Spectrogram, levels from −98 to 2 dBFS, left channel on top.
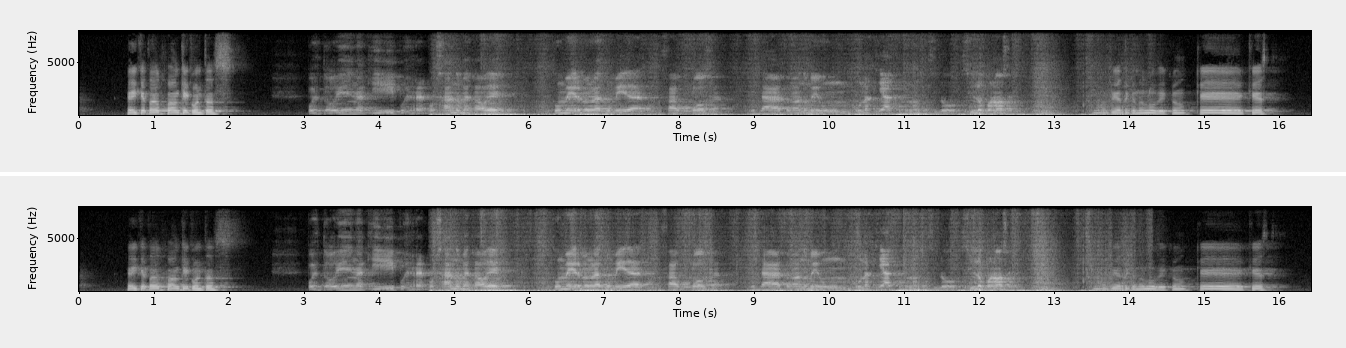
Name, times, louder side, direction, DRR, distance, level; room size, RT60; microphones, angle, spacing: voice 1, 0.6-2.0 13.5-15.8, left 2 dB, 45° left, 9 dB, 1.2 m, -25 dB
voice 2, 3.1-5.7 6.3-8.6 8.9-12.5, right 1 dB, 20° right, 6 dB, 3.9 m, -29 dB
Walk footsteps, 4.7-14.3, equal, 40° right, 2.9 m, -26 dB
27.5 x 21.5 x 6.9 m, 0.69 s
head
